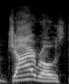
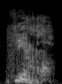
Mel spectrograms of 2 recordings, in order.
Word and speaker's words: gyros: There's no H in it, but it has an H in it. It's G-Y-R-O-S, but it's pronounced hero.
